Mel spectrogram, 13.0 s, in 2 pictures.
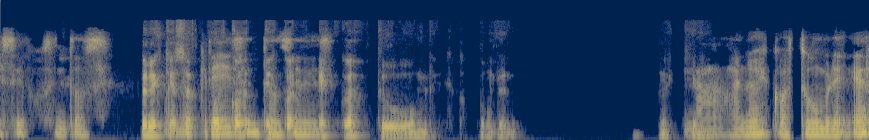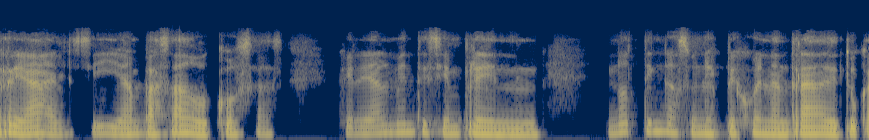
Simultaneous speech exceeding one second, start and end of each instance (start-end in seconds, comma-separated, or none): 1.2-2.5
